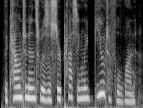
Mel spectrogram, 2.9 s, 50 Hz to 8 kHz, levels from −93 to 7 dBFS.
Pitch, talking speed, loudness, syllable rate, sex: 225 Hz, 145 wpm, -14 LUFS, 6.2 syllables/s, female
